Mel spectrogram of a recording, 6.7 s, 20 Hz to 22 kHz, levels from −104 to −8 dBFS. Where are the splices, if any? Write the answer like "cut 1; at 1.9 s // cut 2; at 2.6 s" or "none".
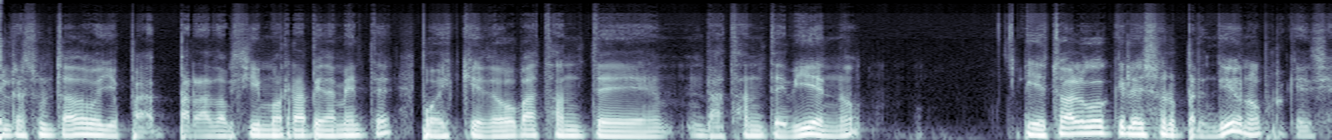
cut 1; at 1.1 s // cut 2; at 2.1 s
